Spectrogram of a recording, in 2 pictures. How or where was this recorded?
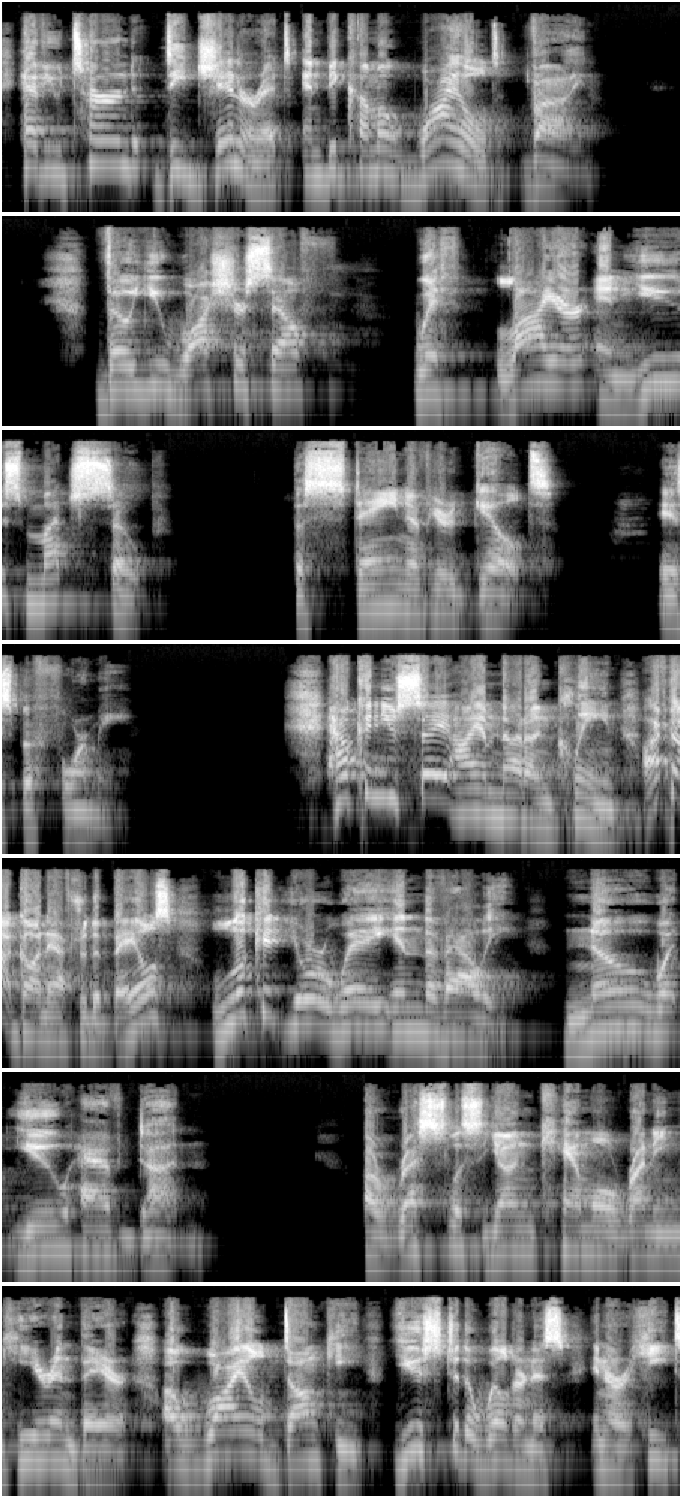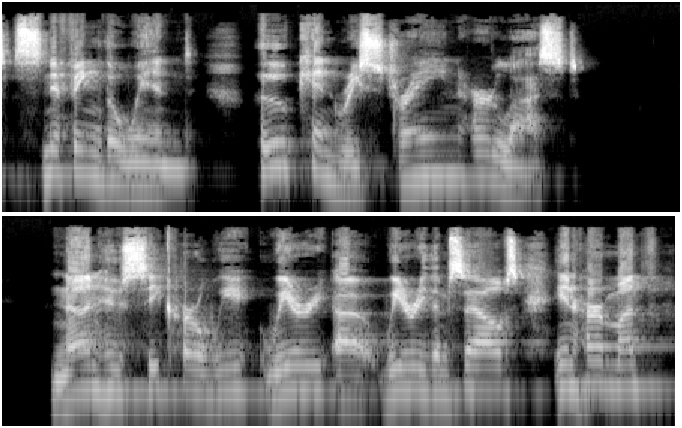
large echoing room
